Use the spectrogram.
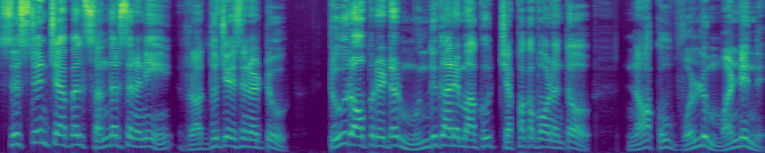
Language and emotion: Telugu, angry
